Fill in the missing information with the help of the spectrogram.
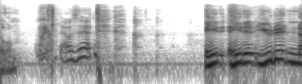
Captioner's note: laughing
